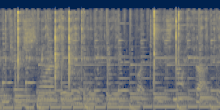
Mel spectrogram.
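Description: A metal utensil clinking against the inside of a ceramic bowl while a thin mixture is stirred, with a few sharp clinks, over steady background music.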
